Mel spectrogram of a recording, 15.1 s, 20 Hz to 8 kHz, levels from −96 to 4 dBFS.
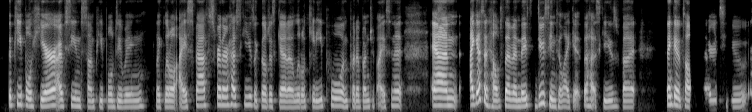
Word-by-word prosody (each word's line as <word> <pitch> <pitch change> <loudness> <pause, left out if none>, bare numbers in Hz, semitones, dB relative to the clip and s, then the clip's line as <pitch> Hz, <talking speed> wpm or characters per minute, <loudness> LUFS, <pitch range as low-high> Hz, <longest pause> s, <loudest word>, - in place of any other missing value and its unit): the 215 - +1
people 215 -3 -1
here 190 +2 +5
I've 180 0 +1
seen 185 -1 -4
some 165 -2 -7
people 170 0 -6
doing 165 +2 -5 0.2
like 165 0 -5
little 165 -1 0
ice 160 +2 -2
baths 200 0 0
for 225 -1 +2
their 215 0 +3
huskies, 220 0 -2
like, 170 -1 -7
they'll 170 -1 -1
just 170 0 -7
get 160 -1 +1
a 155 -1 +1
little 160 +1 -5
kiddie 170 +1 -4
pool 195 0 -3
and 170 0 -4
put 175 - -6
a 165 - -2
bunch 165 +1 -5
of 185 - -15
ice 165 +1 -5
in 195 - -7
it, 195 0 -1 0.6
and 205 -1 +7 0.2
I 220 - +10
guess 315 +7 +5
it 220 - +4
helps 170 -1 -1
them, 190 -3 +3
and 175 0 +1
they 180 - +5
s 205 +2 -3
do 250 +6 +1
seem 195 -8 -1
to 160 -2 -5
like 160 -2 -5
it, - - -4
the 195 - -1
huskies, 170 -1 -4
but 165 0 -2 0.4
I - - -4
think 230 +1 +2
it's 195 -2 +3
all 170 -1 +3 0.4
better 340 0 -6 0.3
to 170 - -7
180 Hz, 215 wpm, -22 LUFS, 165-205 Hz, 0.6 s, I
